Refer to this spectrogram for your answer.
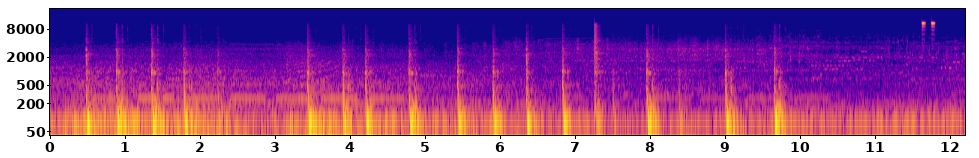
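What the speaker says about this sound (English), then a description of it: "Go ahead and use this keyboard." Typing on a computer keyboard in the video game Unreal 2 produces a steady run of crisp key clicks, close and evenly paced over a low background hum, with no speech.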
